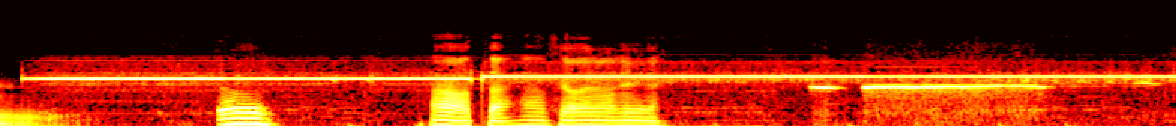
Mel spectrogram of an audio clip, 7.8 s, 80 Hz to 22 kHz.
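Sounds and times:
person whistling a long held note: 0:00.2 - 0:04.2, 0:05.4 - 0:07.8.

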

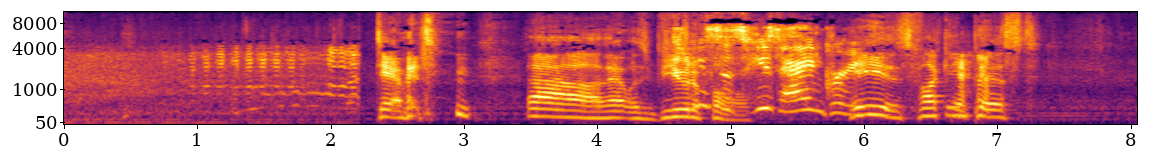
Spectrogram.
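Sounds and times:
goat bleating: 0:00.7 - 0:02.3
speech: 0:02.4 - 0:07.4.

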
